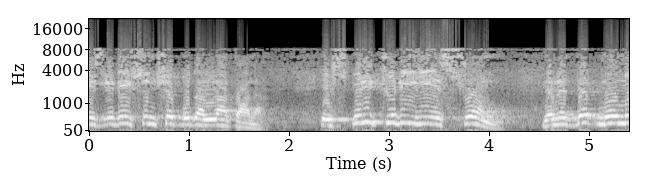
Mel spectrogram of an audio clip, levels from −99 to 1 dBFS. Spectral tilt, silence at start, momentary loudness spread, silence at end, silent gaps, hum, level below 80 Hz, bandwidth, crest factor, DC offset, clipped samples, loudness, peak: -3 dB/octave; 0 s; 11 LU; 0 s; none; none; -36 dBFS; over 20 kHz; 6 dB; 0.5%; 2%; -6 LUFS; 0 dBFS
